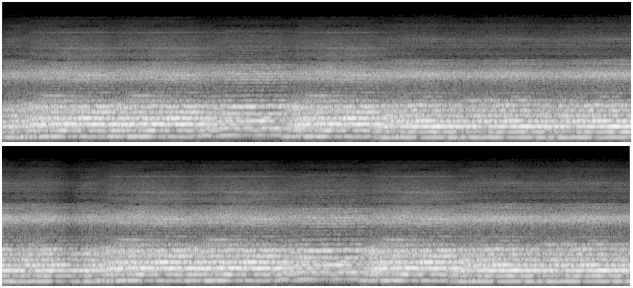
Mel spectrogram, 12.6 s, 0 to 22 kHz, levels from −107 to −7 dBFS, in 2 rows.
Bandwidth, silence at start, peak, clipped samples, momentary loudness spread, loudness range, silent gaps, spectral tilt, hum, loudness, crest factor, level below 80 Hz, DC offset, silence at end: 9.6 kHz; 0 s; -4 dBFS; under 0.1%; 4 LU; 1 LU; none; -6.5 dB/octave; none; -18 LUFS; 12 dB; -62 dBFS; under 0.1%; 0 s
